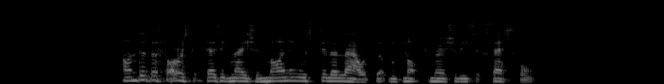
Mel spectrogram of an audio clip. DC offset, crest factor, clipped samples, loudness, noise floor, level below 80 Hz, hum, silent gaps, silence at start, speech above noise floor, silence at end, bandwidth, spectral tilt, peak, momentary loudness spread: under 0.1%; 18 dB; under 0.1%; -44 LUFS; under -90 dBFS; -80 dBFS; none; none; 1.2 s; over 47 dB; 1.3 s; 9.2 kHz; -7 dB/octave; -28 dBFS; 7 LU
